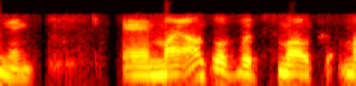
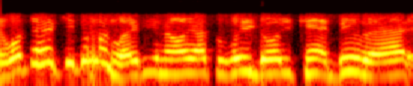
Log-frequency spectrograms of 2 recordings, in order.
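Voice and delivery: much higher, lightly voiced scolding policeman; mock cop scolding; 12 semitones higher than usual. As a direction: play the cops telling off an old lady, hammed up. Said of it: "they say".

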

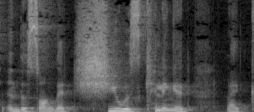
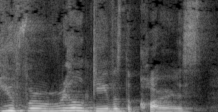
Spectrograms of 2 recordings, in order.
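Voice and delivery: higher-pitched mock indignation; retold outrage; 5 semitones higher than usual. Fan retelling reaction to the spoiled chorus, mock outrage. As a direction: replay your disbelief, pitched up. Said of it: "I was so mad".

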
